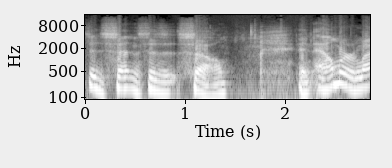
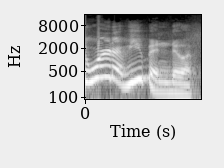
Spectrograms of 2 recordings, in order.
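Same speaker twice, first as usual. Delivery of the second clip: higher-pitched imitation of a startled mother; mock astonished mom; 7 semitones higher than usual. Mom to her dirt-covered son, mock astonished. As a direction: question the mess in a retold mom's higher voice.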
